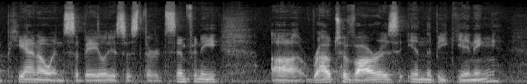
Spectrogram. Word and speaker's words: Rautavaara: Rautavaara's In the Beginning. How do you pronounce?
